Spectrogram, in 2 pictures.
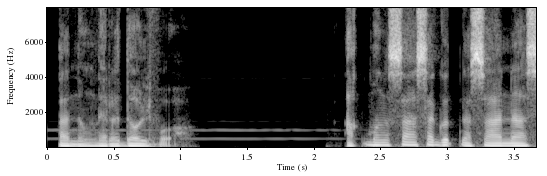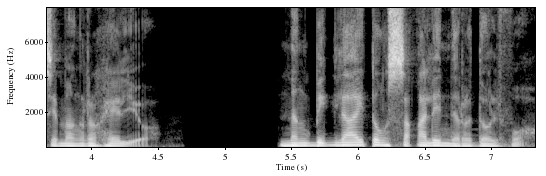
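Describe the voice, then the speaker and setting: A man narrating a true horror story in a steady, scripted way. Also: mid-range voice, normal speed, long pauses, no echo.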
